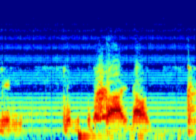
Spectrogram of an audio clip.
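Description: A man speaking Khmer into a close microphone, with a short pause, over a steady electrical mains hum; a low thump comes about halfway through.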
